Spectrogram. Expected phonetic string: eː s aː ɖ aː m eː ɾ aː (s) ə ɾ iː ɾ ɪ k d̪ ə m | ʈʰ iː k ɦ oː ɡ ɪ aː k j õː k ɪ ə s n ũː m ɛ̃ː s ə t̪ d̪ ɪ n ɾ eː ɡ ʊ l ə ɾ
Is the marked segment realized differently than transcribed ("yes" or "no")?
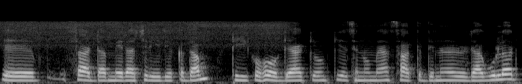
yes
